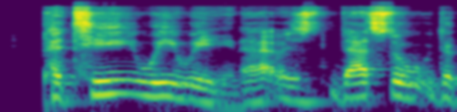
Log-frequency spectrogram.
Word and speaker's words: Petit Oui Oui: Petite wee wee. Patiwei. That is that's the the correct pronunciation.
